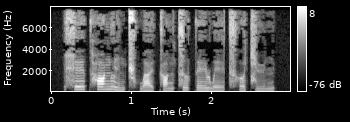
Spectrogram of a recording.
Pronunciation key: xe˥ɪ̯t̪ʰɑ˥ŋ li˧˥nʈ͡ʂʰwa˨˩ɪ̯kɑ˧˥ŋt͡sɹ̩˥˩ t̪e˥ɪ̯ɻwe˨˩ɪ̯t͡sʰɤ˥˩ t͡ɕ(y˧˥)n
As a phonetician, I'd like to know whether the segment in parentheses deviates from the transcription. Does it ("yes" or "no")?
no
